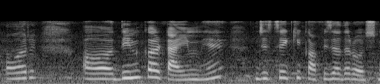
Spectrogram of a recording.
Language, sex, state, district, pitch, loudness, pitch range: Hindi, female, Haryana, Jhajjar, 260 Hz, -19 LUFS, 245-300 Hz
